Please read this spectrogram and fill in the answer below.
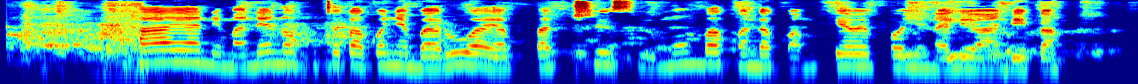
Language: Swahili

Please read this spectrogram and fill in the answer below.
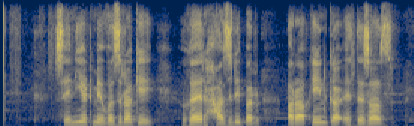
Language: Urdu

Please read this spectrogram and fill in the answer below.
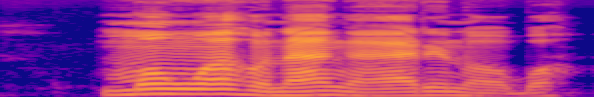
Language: Igbo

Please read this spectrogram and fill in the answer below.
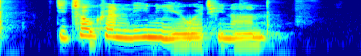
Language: Danish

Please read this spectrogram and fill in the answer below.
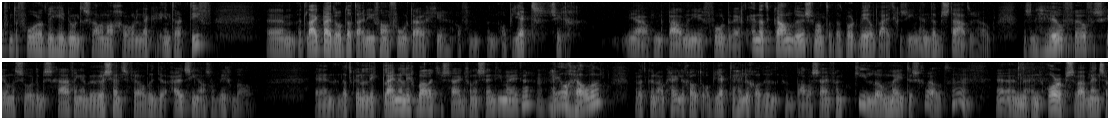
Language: Dutch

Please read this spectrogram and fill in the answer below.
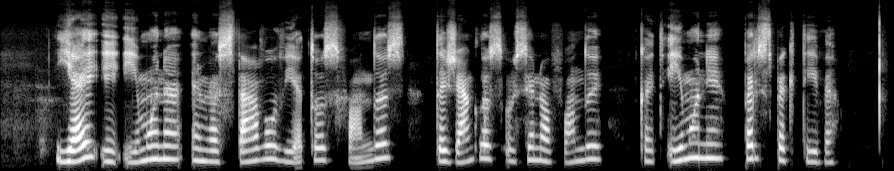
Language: Lithuanian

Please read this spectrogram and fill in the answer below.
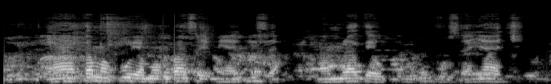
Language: Swahili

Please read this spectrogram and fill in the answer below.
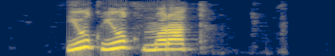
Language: Bashkir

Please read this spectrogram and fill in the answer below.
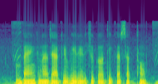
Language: Chhattisgarhi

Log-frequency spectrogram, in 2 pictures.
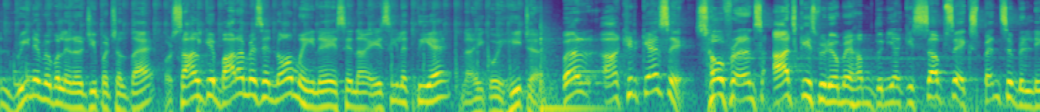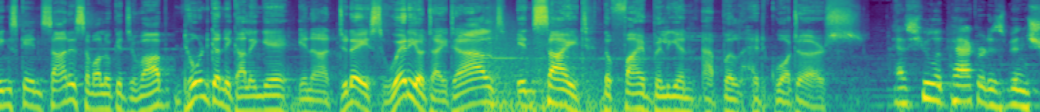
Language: Hindi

